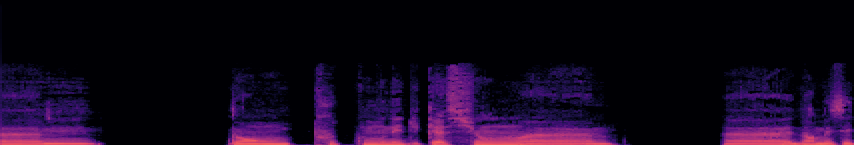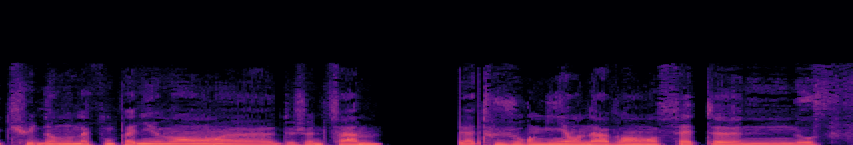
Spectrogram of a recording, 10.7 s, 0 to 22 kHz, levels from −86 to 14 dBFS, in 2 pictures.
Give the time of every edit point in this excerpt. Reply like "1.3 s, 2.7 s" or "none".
none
